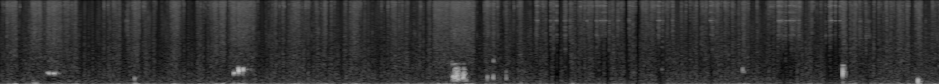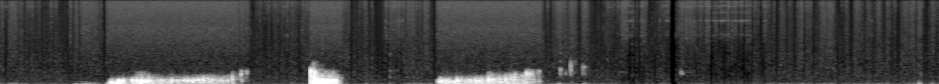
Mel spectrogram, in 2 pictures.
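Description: Quiet intermittent gurgles, then several loud, low, growling rumbles from the stomach: ordinary bowel sounds.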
